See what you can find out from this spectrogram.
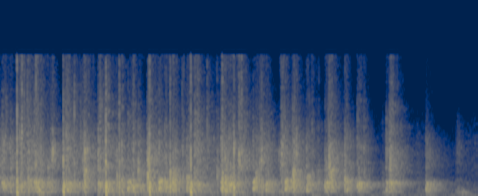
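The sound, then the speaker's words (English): A small group gives themselves applause, clapping together for a few seconds. The sharp overlapping hand claps are fairly loud, forming brief, steady applause that tapers off slightly at the end. “Give yourselves applause, come on.”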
